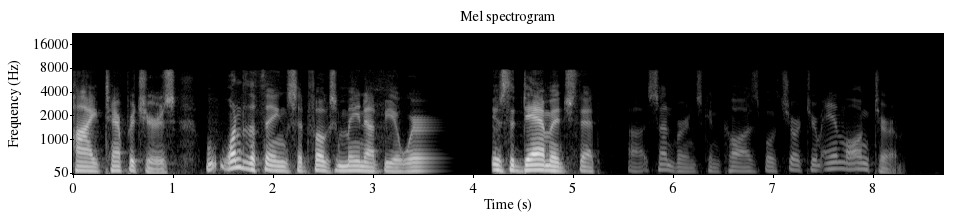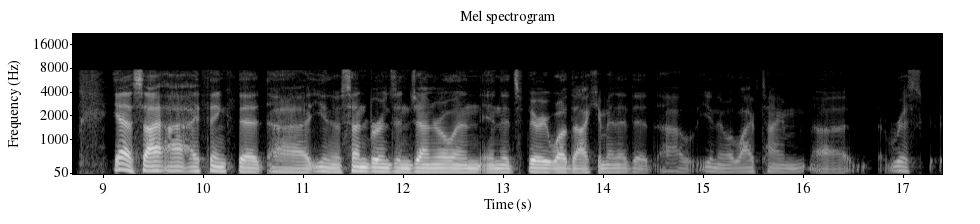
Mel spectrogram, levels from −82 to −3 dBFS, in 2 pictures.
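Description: At 3.42 s, after "folks may not be", the sound smears into a fading buzz, then about 0.41 s of silence until 4.22 s, likely a long network dropout losing 0.78 s. From 13.64 to 14.54 s, between "and it's very well" and "uh you know a", zipper noise ticks about seven times a second as the level falls roughly 10 dB in unsmoothed 2 dB steps.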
